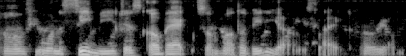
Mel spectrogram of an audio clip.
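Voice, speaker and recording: Stuffy, congested young adult vlogger with a gravelly voice; laid-back, rambling, lots of fillers. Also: medium pitch, steady tone, a little fast, darkish tone. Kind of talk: casual vlog update.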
